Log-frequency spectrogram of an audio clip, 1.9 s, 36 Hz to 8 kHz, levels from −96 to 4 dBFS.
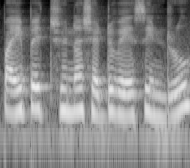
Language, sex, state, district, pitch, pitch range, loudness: Telugu, female, Telangana, Hyderabad, 220 Hz, 205-230 Hz, -13 LUFS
